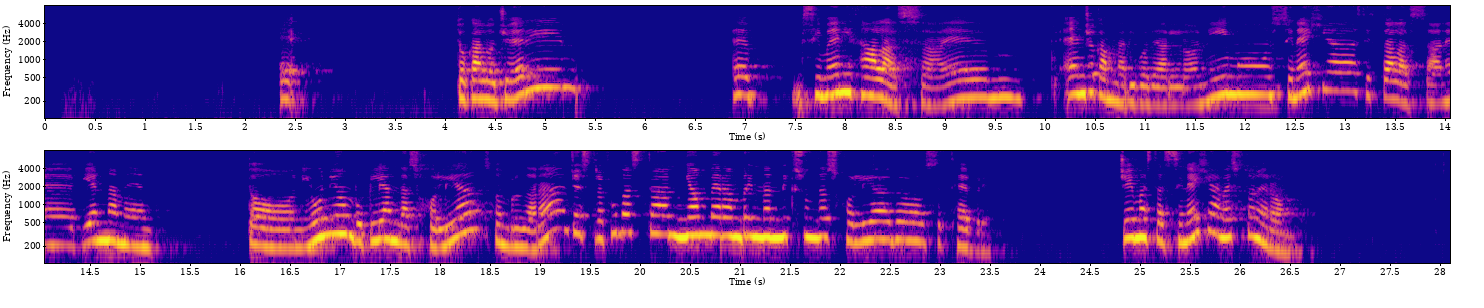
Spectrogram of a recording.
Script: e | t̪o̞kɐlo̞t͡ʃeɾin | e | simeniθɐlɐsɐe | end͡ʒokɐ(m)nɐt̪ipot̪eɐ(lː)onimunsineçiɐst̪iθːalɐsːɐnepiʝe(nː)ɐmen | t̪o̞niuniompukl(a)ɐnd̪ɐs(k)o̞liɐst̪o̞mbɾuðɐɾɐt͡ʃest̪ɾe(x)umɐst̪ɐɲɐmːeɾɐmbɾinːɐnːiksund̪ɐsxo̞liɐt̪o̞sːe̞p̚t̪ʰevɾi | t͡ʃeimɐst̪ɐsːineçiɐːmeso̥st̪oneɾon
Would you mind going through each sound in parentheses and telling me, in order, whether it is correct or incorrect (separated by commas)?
correct, correct, correct, incorrect, incorrect, incorrect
